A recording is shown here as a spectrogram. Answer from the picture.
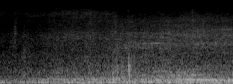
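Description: A motor vehicle's engine and road noise, a steady low rumble that grows gradually louder as it approaches.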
